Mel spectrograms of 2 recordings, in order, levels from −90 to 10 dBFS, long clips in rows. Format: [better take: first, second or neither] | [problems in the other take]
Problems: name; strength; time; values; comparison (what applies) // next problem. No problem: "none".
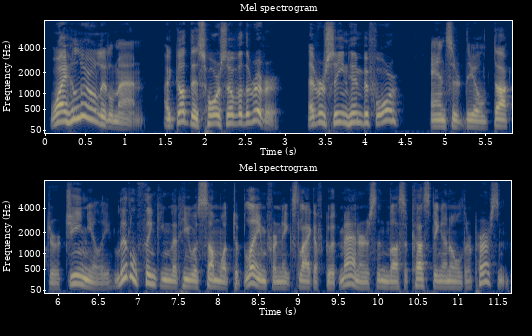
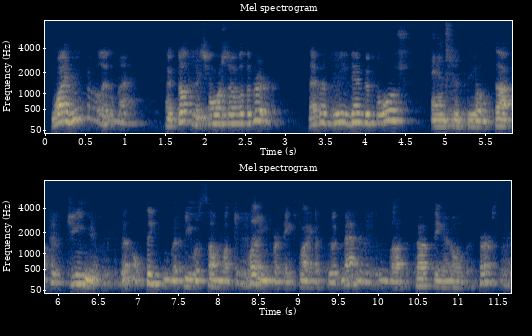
first | noise reduction (neural mask model DeepFilterNet 3)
